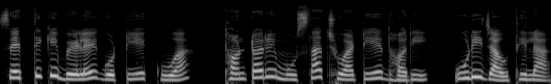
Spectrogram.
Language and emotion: Odia, neutral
